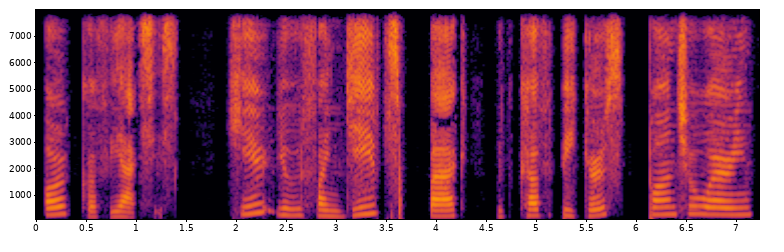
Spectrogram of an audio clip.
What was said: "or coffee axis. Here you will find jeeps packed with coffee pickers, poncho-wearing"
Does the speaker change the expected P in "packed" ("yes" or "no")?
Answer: yes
